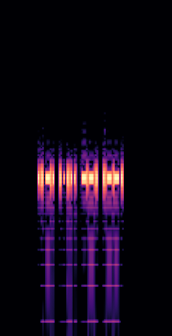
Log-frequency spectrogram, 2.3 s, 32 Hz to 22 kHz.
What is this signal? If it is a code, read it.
Morse code, heard as a keyed tone, about 51 wpm, 700 Hz. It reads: F5GP
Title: DXCC-100 Call Signs - 4 Characters - Repeated 2x - 50wpm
